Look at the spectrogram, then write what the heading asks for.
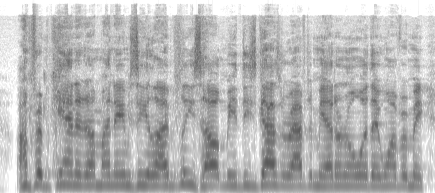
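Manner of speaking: high, loud, desperate plea for help; panicked pleading. Retold or imitated. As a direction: beg strangers for help, panicking.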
